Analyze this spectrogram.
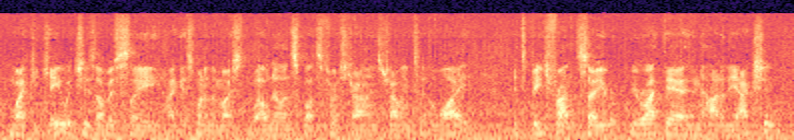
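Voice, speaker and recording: Against loud background noise, a man talks at a very fast pace. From Australia. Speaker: travel company staff. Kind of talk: casual chat. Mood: relaxed, friendly. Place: studio. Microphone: lapel.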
